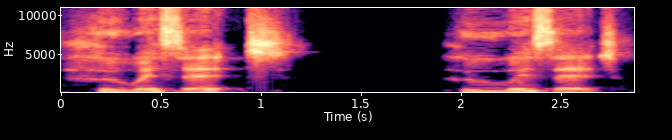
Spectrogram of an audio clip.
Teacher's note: There is no break between the words. And you can hear a little w sound between who and is.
